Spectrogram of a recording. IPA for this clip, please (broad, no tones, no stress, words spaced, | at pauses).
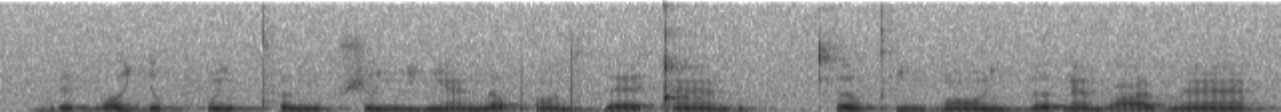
bɪ bɔʎ ɾʊb fɔ̃ʎtʰə ŋʊbʃɔɲəʎæ̃ nʌpʼɔ̃dub ɾɛːǃæ̃b | cʰəu̯kʼɪɲ ɠɔ̃ːʎɠəɠæ̃bʕə˞ bæ̃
